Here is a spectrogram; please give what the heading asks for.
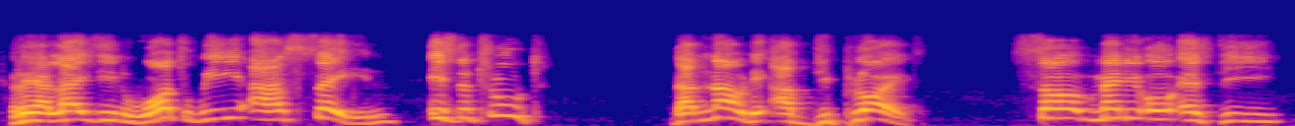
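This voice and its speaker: A man's voice: high voice, rough recording. A middle-aged man giving an impassioned political appeal, emphatic and repetitive, switching between English and Dutch. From Sierra Leone. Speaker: political commentator.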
